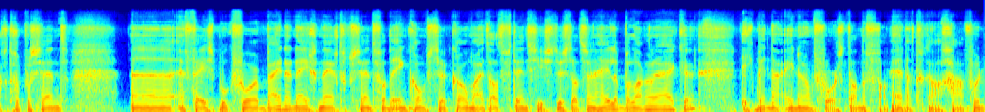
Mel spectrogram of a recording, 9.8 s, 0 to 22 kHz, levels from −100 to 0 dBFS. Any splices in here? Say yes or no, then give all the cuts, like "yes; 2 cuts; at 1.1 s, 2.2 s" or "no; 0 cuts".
yes; 2 cuts; at 7.4 s, 8.9 s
